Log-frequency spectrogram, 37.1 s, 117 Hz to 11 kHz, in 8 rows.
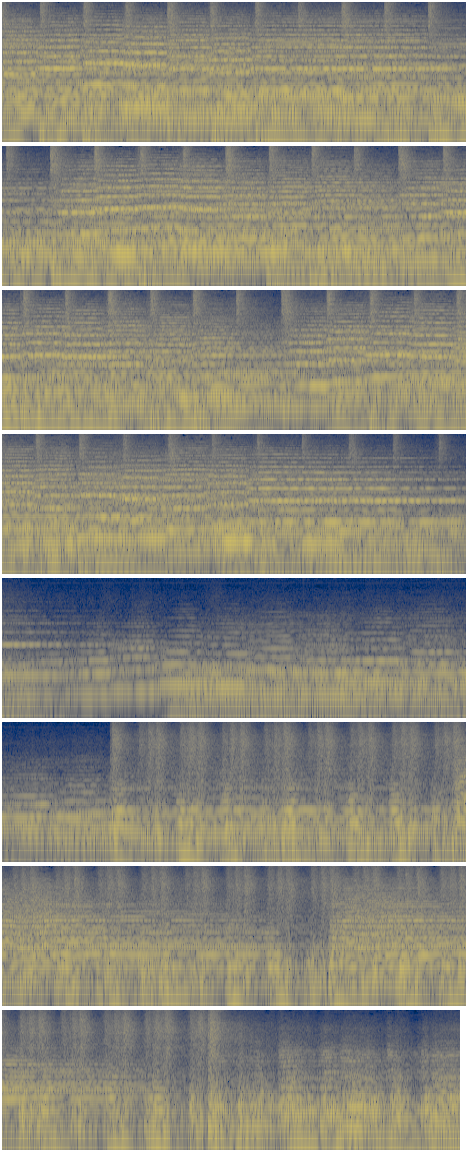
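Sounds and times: rhythmic drum beat: 0:00.0 - 0:18.6, 0:24.3 - 0:35.3
brass chords: 0:00.0 - 0:37.0.

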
